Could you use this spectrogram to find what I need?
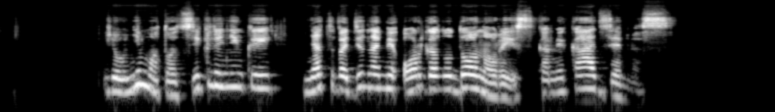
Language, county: Lithuanian, Vilnius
